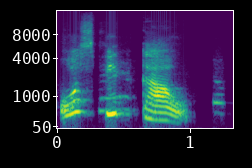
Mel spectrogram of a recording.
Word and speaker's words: hospital: aqui ó na palavra Hospital eu pronuncio hospital hospital né eu falo Hospital esse H é uma letra Muda então ela não é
